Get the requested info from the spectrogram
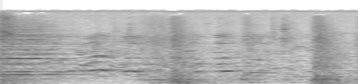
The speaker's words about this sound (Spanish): pues pasando justo delante nosotros de la puerta del convento que se va a abrir en cuanto que esté parada delante la Virgen de las Lágrimas, ahora se están abriendo esas puertas.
